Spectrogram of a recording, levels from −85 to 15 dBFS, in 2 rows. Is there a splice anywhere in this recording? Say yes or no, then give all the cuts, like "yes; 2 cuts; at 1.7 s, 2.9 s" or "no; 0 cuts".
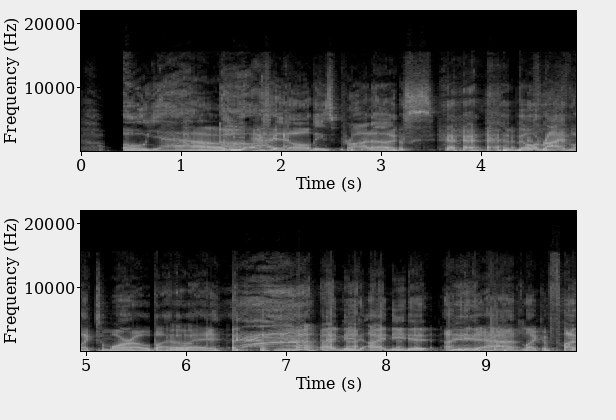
no; 0 cuts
